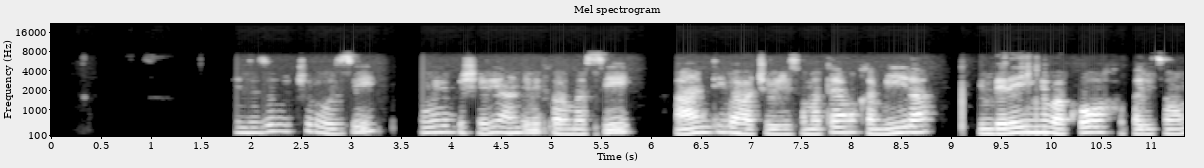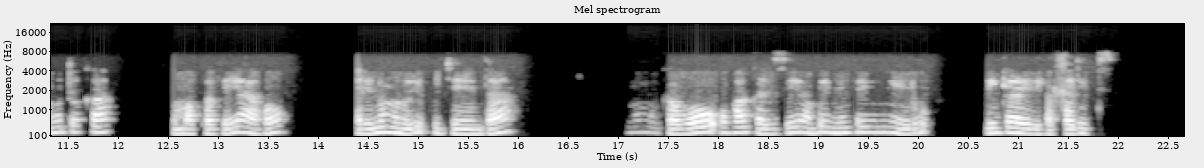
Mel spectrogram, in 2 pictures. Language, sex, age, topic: Kinyarwanda, female, 25-35, finance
